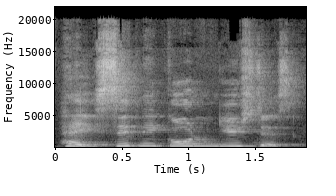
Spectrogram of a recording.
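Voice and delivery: yelling at the lazy bear; yelled. A narrator's reading. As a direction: bellow the full name slowly. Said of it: "yelled Tom".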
